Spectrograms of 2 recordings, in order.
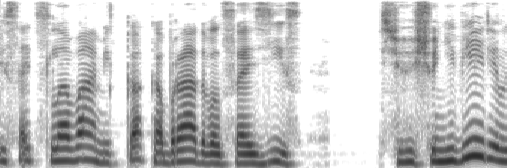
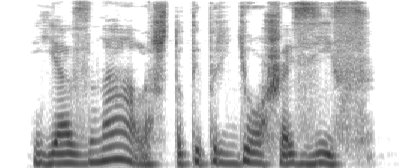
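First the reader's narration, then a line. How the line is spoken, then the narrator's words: Sinister hiss, young woman. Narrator (Russian): Со зловещим блеском в глазах прошипела ведьмина дочка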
